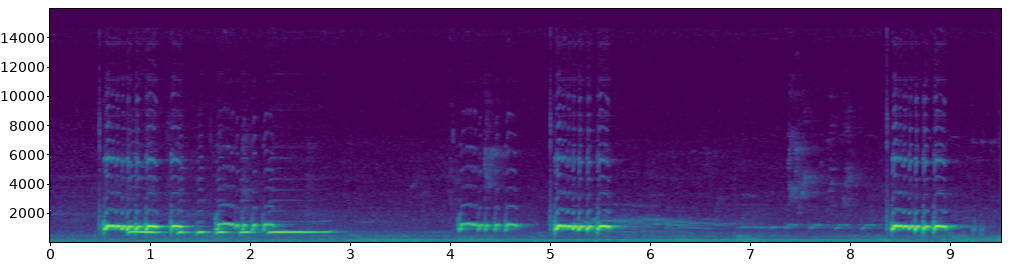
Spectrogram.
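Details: Local zebra dove singing energetically to prompt a rival's answer: a doubled trilled coo with lower clipped notes and a held tail, then shorter trilled bursts at intervals and soft level notes between. A steady low hum continues.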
